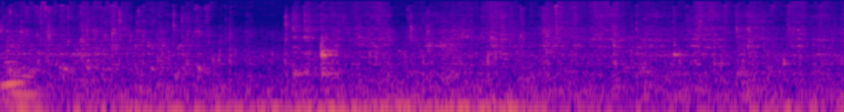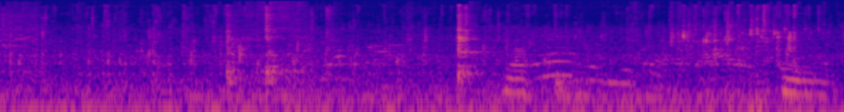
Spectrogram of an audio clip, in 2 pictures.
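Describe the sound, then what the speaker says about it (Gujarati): Chole being stirred in a pot after water is added, a steady scraping and sloshing with occasional sharp spoon knocks against the metal over a low hum; faint voices come and go in the background. "હવે આપણે હલાવી દઈએ"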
